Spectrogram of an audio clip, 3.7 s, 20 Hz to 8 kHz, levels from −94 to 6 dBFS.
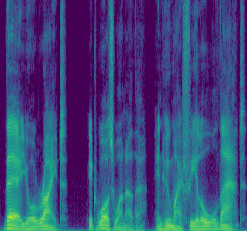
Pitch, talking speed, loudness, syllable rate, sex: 95 Hz, 210 wpm, -19 LUFS, 5.3 syllables/s, male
